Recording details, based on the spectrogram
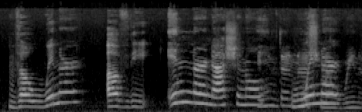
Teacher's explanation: see if you can hear my throat stopping the T in the middle of the word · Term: glottal T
